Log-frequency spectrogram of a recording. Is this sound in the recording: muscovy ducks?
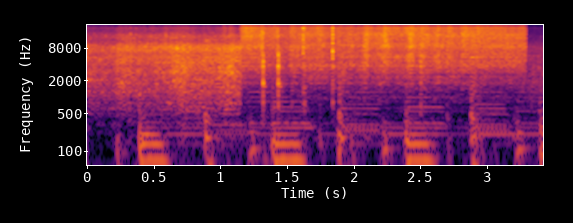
no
